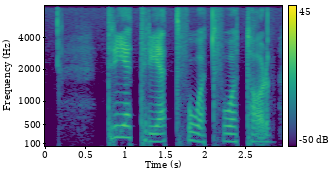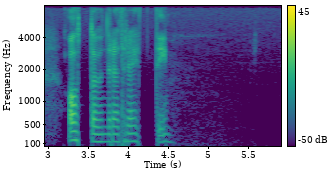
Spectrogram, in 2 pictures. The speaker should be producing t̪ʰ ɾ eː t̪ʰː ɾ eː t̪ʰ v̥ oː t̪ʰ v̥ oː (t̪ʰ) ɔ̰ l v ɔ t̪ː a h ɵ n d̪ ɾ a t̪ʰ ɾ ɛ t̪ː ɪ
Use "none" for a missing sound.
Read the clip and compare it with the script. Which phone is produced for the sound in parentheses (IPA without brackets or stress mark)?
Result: t̪ʰ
